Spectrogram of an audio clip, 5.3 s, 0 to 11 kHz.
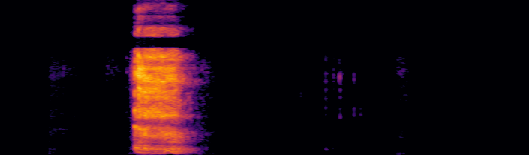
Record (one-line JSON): {"cough_length": "5.3 s", "cough_amplitude": 26105, "cough_signal_mean_std_ratio": 0.24, "survey_phase": "beta (2021-08-13 to 2022-03-07)", "age": "65+", "gender": "Female", "wearing_mask": "No", "symptom_cough_any": true, "symptom_runny_or_blocked_nose": true, "symptom_sore_throat": true, "symptom_onset": "7 days", "smoker_status": "Never smoked", "respiratory_condition_asthma": false, "respiratory_condition_other": false, "recruitment_source": "REACT", "submission_delay": "1 day", "covid_test_result": "Negative", "covid_test_method": "RT-qPCR", "influenza_a_test_result": "Negative", "influenza_b_test_result": "Negative"}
